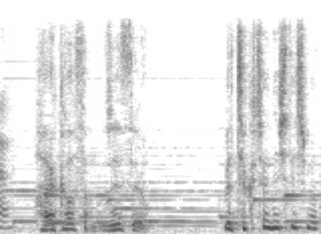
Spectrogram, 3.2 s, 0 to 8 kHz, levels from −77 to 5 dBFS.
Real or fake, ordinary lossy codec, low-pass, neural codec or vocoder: real; none; 7.2 kHz; none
